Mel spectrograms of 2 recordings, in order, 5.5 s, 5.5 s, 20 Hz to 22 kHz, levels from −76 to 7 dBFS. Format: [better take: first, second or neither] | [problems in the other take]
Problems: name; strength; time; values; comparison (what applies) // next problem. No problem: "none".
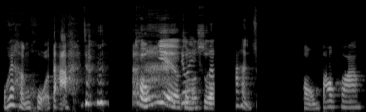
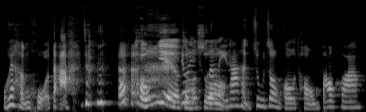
second | audio cutting out; at 1.5 s, at 3 s and at 4 s for 0.5 s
